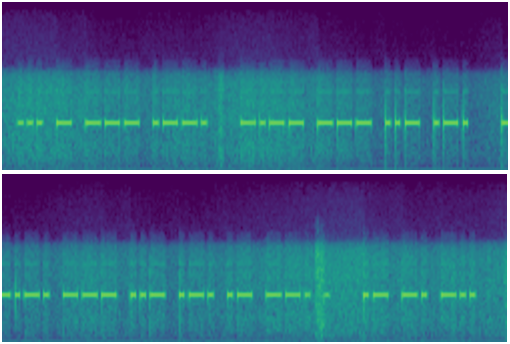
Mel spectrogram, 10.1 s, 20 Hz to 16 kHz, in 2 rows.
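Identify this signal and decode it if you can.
Morse code, heard as a keyed tone, about 25 wpm, 1070 Hz, with radio noise. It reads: STOP YOUR COURAGE AND
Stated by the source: Morse from KPH's Night of Nights XX maritime radiotelegraphy event, received in Chiapas, Mexico about 3,800 km away on a Kenwood R-600 with a grounded 10 m long-wire antenna.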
